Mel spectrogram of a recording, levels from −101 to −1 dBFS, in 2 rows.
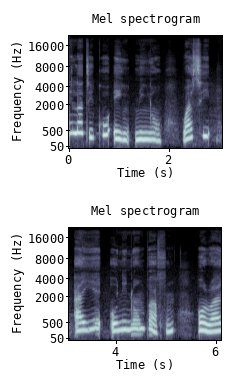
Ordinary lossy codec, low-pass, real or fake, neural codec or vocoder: none; 19.8 kHz; fake; vocoder, 44.1 kHz, 128 mel bands every 512 samples, BigVGAN v2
